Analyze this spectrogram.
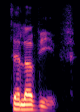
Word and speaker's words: Tel Aviv: And the name of this city is Tel Aviv. That yud indicates a long vowel folks. Okay. Tel aiv. It is a long vowel.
